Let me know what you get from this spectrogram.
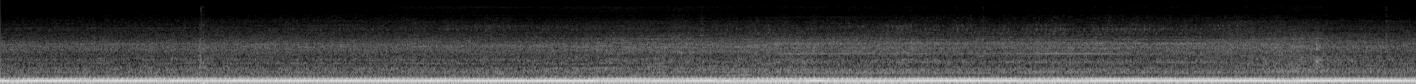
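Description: A vehicle engine idling steadily, an even low hum that does not rise or fall.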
